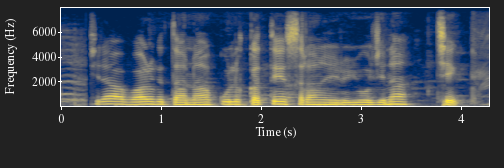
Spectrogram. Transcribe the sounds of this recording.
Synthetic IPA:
t͡ʃiɾaːʋaɾɡt̪aːnãːkulkɐt̪eːsɐɾanjoːd͡ʒnaː | t͡ʃʰek

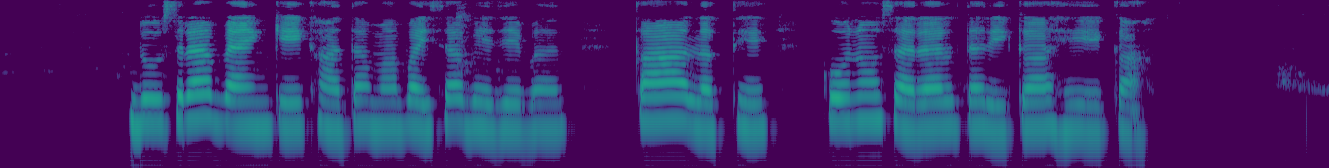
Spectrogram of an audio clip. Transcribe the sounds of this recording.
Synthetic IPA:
d̪uːsɾabɛ̃ːŋkːekʰaːt̪amãpəɪsabʱeːd͡ʒebɐɾ | kaːləɡ̚t̪ʰe | koːnõsəɾəlt̪əɾiːkaɦekaː

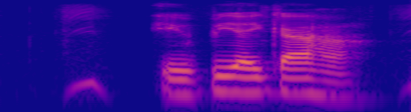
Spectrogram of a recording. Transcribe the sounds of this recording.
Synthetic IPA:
iupiajkaɦa

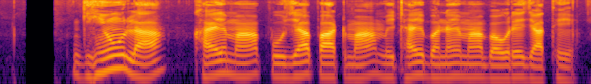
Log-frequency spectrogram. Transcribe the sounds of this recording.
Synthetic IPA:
ɡʱiũla | kʰaːemãpud͡ʒapaːʈmãmɪʈʰaːibənamãbəʊɾed͡ʒaːt̪ʰeː

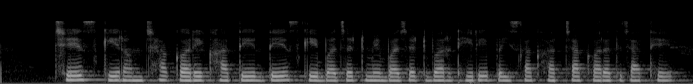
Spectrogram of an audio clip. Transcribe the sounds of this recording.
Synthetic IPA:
t͡ʃʰeskeɾəmt͡ʃʰakəɾekʰat̪iɾd̪eskebəd͡ʒəʈmebəd͡ʒəʈbəɾɖʱeɾepəɪsakʰəɾt͡ʃakəɾət̪d͡ʒat̪e

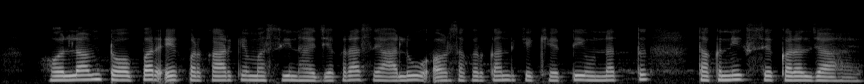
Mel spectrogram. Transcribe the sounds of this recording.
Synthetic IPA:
hoːləmʈɔːpːəɾeːk̚pɾəkaːɾkeməsiːnɦɛd͡ʒekɾaseaːluɔːɾsəkəɾkə̃nd̪ʱkekʰeːt̪iʊnːət̪ː | əkniːksekəɾəld͡ʒaːɦɛː

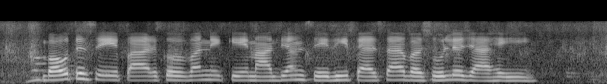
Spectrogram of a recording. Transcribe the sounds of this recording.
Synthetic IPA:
bɐɦʊt̪sepaːɾkʋənkemaːd̪ʱjəmsebʱipɛːsaʋəsuːld͡ʒaːɦɛi

